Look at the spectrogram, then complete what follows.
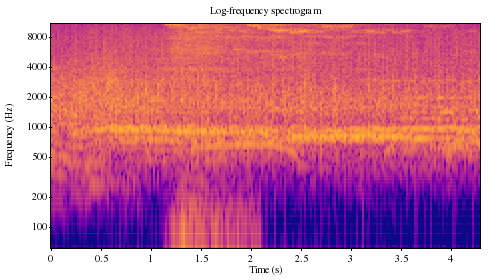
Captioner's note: applause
